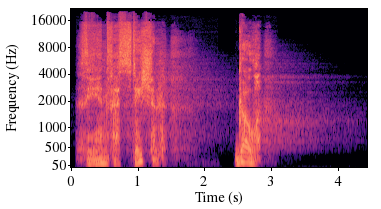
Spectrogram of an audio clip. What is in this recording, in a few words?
Operator Voice; en; Warframe; Jade Shadows Quest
